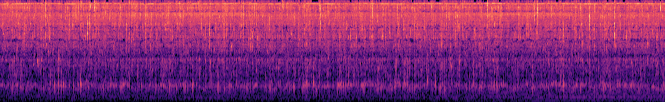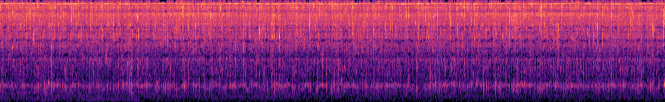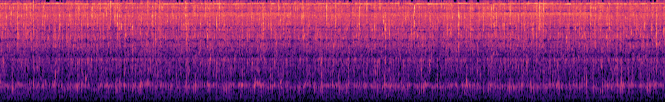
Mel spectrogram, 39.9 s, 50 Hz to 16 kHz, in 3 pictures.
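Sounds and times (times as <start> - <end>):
falling water splashing: 9.4 - 17.4.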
